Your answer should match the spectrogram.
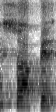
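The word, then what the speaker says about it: soften: से करें तो देखिए यहां पर हर जगह ना टी क्या है साइलेंट है देखिए रूल क्या है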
